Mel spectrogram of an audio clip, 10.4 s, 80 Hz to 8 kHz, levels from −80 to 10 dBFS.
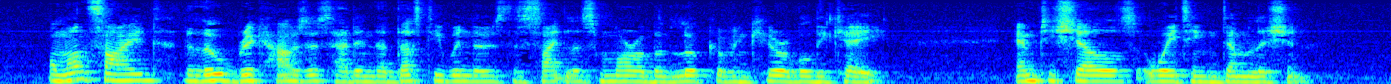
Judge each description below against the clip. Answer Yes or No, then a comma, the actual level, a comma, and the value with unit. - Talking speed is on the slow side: Yes, slow, 125 wpm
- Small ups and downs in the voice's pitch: Yes, narrow, 2.0 semitones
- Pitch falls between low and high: Yes, medium, 150 Hz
